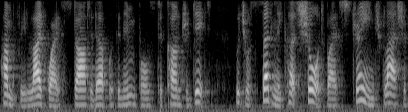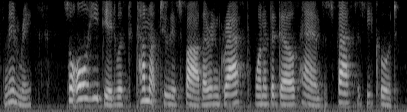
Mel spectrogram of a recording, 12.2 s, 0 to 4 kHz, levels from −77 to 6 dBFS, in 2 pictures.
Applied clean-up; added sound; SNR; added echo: none; none; none; none.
